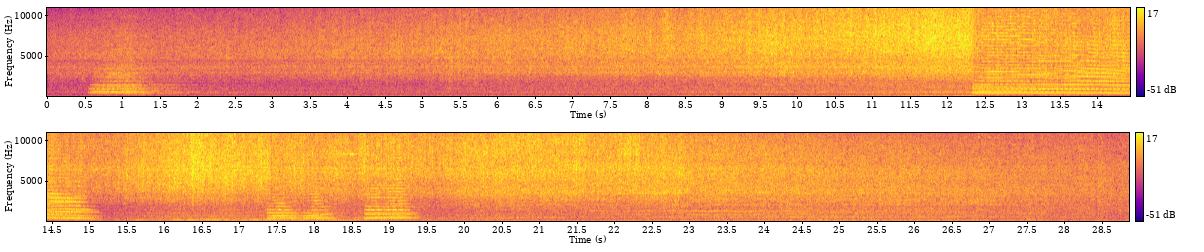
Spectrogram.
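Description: CSX freight train passing close by, led by its diesel locomotives: the engines rumble and the wheels run on the rails, growing louder as the locomotives come level and then settling as the cars roll past. The locomotive's multi-chime air horn sounds a short blast about a second in, a long blast of nearly three seconds midway, and then two short blasts.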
